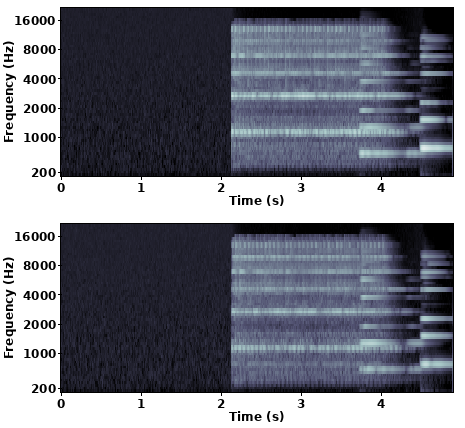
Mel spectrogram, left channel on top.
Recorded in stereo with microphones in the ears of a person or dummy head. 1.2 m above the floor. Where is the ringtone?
50° left (ahead or behind), 0.7 m.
